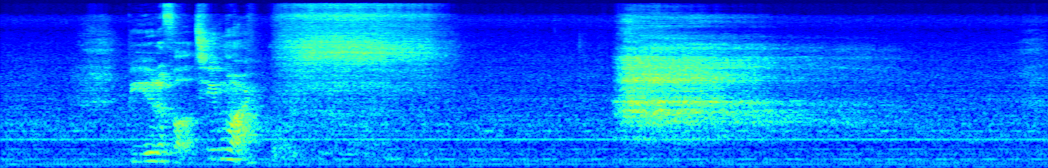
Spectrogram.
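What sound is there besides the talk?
deep breathing during yoga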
